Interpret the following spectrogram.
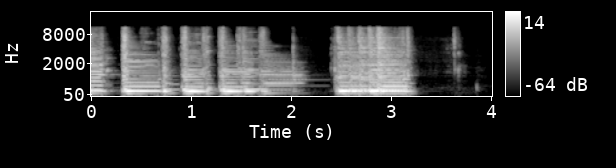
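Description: Acoustic guitar strummed in short runs of chords with brief gaps between them, stopping a little after three seconds in.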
